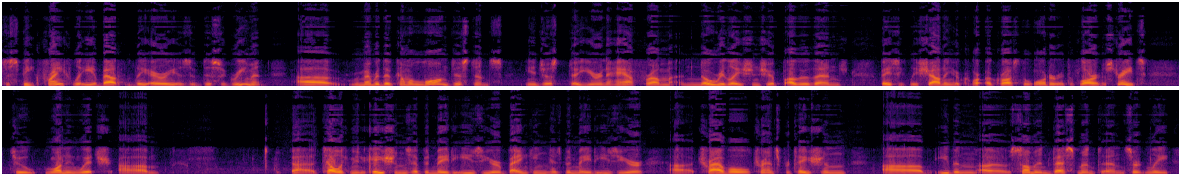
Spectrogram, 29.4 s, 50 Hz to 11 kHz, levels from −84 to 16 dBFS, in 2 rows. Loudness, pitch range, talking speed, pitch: -21 LUFS, 100-115 Hz, 130 wpm, 105 Hz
